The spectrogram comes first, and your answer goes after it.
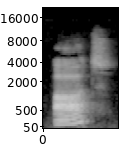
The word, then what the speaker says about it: oud: It's the same as loud, as in English, except that at the end you don't have to pronounce the W sound. It's loud. Instead of that, it's low, and it's pronounced a little bit different, as in oud, meaning old, and de auto, that's the car.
